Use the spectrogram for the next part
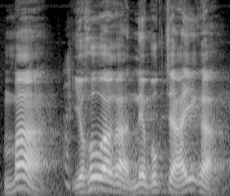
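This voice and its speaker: A man's voice: sing-song, a little slow, heavily acted. A man putting on a boisterous Gyeongsang-dialect speaker with a raised, laughing voice in a sermon. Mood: playful. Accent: Gyeongsang dialect, put on. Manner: pitched up, loud and laughing.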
